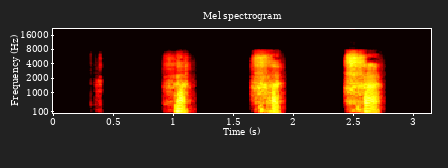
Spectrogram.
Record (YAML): exhalation_length: 3.2 s
exhalation_amplitude: 27623
exhalation_signal_mean_std_ratio: 0.3
survey_phase: beta (2021-08-13 to 2022-03-07)
age: 18-44
gender: Male
wearing_mask: 'No'
symptom_cough_any: true
symptom_runny_or_blocked_nose: true
symptom_sore_throat: true
symptom_fatigue: true
smoker_status: Never smoked
respiratory_condition_asthma: false
respiratory_condition_other: false
recruitment_source: Test and Trace
submission_delay: 1 day
covid_test_result: Positive
covid_test_method: RT-qPCR
covid_ct_value: 27.0
covid_ct_gene: N gene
